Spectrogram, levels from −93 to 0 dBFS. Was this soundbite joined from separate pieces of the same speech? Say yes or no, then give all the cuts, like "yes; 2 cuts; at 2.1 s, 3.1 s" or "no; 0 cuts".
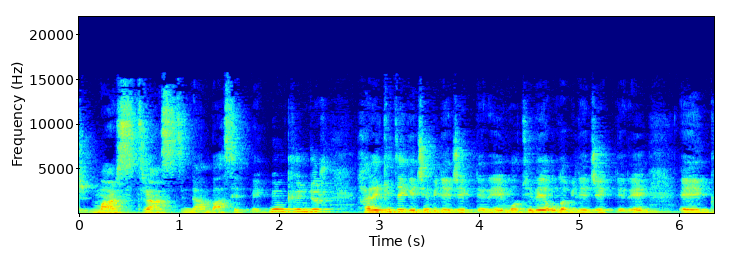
yes; 1 cut; at 2.8 s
